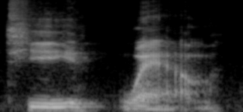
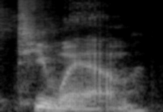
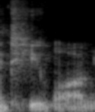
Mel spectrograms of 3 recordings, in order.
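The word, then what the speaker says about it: TWAMM: maker or tym pronounced T Wham so it is T wam officially according to Dan who invented it I think continue in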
